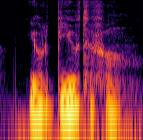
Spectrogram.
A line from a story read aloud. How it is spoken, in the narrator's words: she whispered tenderly in her ear, and there was sadness in it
